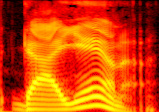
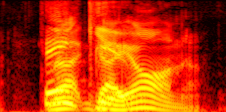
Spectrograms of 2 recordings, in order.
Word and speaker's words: Guyana: It's actually pronounced Guyana, Guyana.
